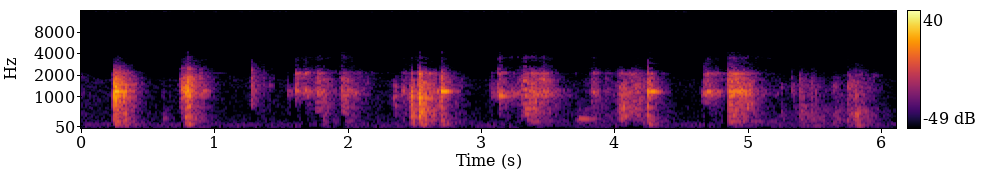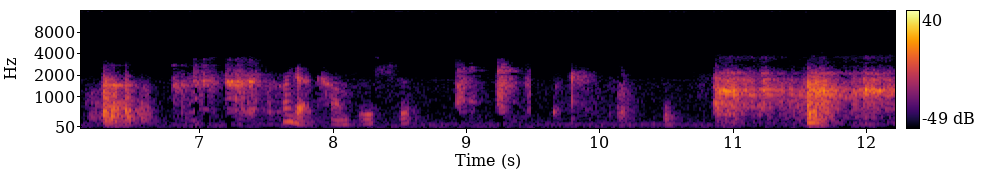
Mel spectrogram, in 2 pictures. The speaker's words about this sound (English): I'm gonna do the dishes.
